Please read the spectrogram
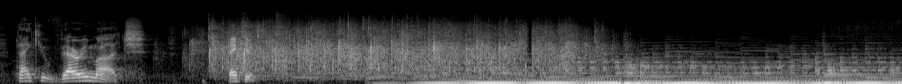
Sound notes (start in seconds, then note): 4.1 applause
